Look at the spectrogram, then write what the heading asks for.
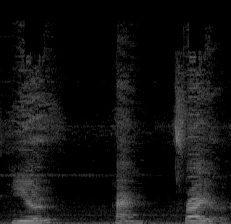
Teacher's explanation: Consonant is y, with the front of the tongue rises toward hard palate without making a contact, or palatal approximant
